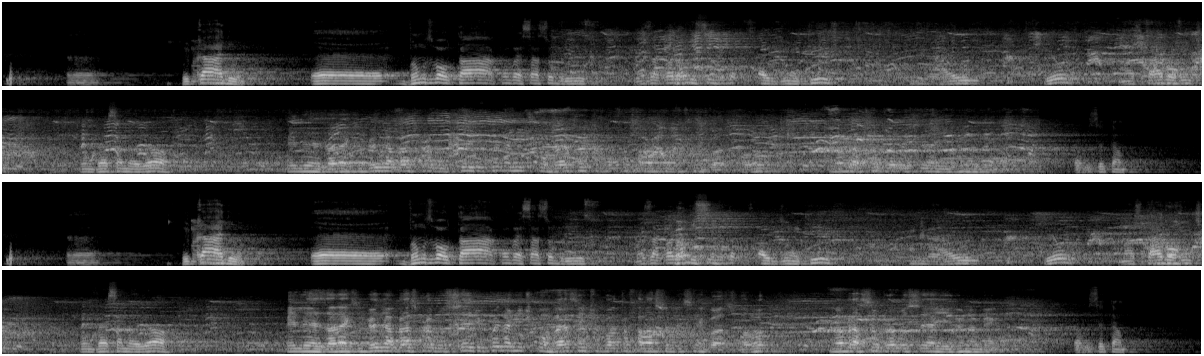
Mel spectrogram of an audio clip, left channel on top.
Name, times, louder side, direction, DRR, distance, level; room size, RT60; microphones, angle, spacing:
voice 1, 0.6-1.0 1.8-2.4 3.1-6.0 6.3-7.2 7.6-8.4 9.4-9.8 10.4-10.7 11.1-12.2 12.8-13.8 20.5-20.8 22.7-23.2, right 1 dB, 10° right, 12 dB, 0.4 m, -26 dB
voice 2, 1.9-2.3 6.7-7.2 9.1-9.5 11.4-11.9 14.8-20.0 20.3-22.1, right 4 dB, 65° right, 11 dB, 0.7 m, -26 dB
sound 1, 5.5-22.4, left 2 dB, 65° left, 1.6 m, -31 dB
27.5 x 12.5 x 3.9 m, 2.4 s
head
